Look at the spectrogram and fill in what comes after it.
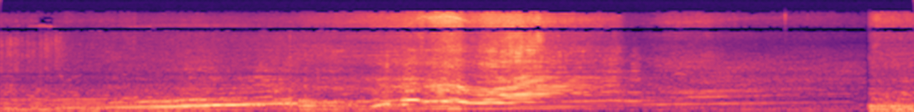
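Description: Toyota Supra sports car accelerating hard away from the curb, its engine pitch climbing, then a gear shift and a second sharp climb as it passes close. The engine fades as it drives off, and the sound cuts off suddenly near the end.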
